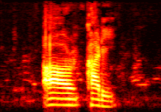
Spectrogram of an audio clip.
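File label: "alkali", Japanese, male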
